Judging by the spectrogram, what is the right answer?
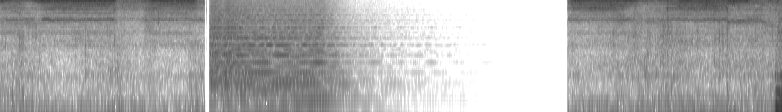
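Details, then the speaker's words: Water supply leak under a second-floor bathroom in a Seoul multi-family house, meter spinning: harsh, steady hiss of pressurized water spraying from a burst threaded stainless-steel fitting joint with epoxy and PB pipe, previously repaired angle valve. "저건 진짜 누수 소리 야 . 바로 여기 서 터졌습니다 ."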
